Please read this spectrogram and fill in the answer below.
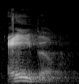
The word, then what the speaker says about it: Heber: Drum, Heber spricht man aus auf Hebräisch, Eber.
